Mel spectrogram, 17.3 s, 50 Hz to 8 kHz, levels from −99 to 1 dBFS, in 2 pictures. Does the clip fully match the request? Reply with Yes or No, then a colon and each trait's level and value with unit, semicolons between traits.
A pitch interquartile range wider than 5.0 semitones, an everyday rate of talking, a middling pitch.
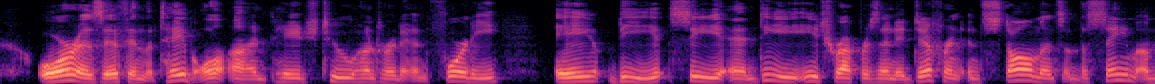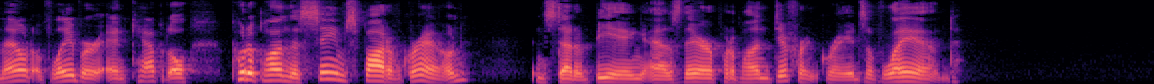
Yes: wide, 5.5 semitones; average, 150 wpm; medium, 145 Hz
